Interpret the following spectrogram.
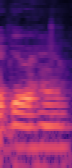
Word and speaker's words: Gillihan: I pronounced that correctly, right? Yeah, Gillihan.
